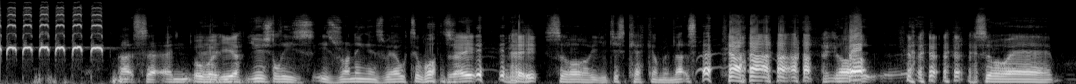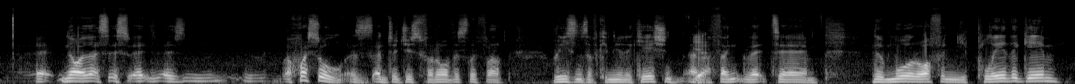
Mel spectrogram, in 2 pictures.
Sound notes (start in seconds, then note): 6.9 laughter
